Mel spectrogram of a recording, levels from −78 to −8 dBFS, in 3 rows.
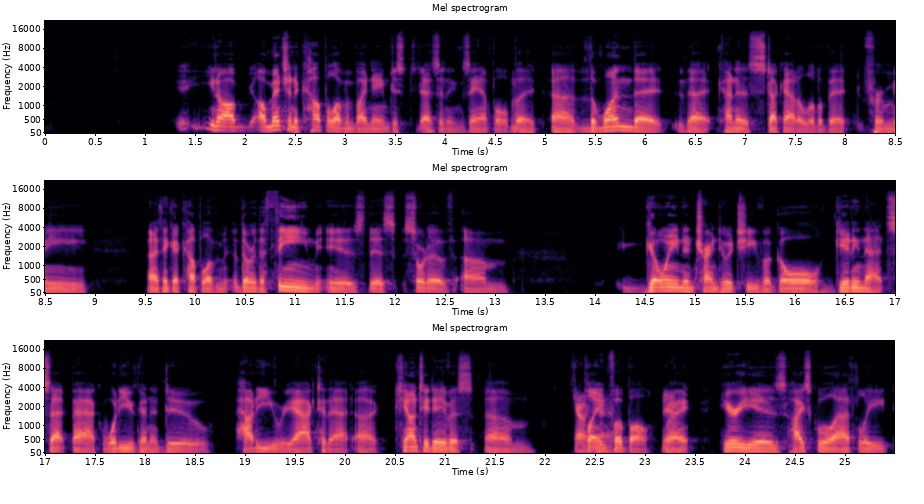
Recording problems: none

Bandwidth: 15 kHz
